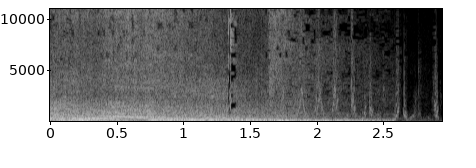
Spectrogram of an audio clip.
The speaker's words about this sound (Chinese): 本来觉得这个狮子叫声音挺真的啊。但是呢，刚才这声叫越听越像米高梅，不像塞伦盖蒂上 开始那套狮子。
